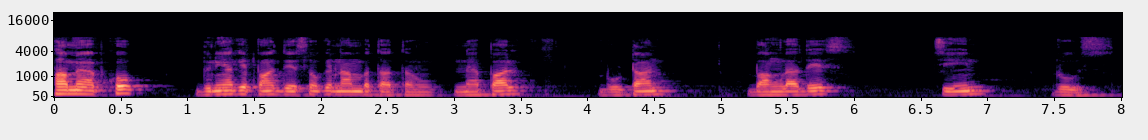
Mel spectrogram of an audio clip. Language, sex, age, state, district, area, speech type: Hindi, male, 30-45, Madhya Pradesh, Gwalior, rural, spontaneous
